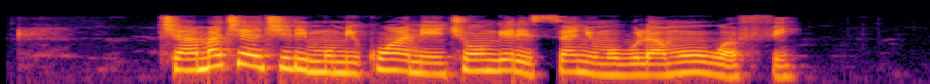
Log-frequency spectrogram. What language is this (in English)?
Ganda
